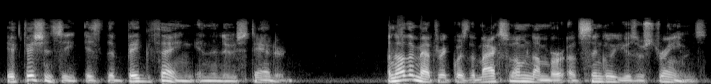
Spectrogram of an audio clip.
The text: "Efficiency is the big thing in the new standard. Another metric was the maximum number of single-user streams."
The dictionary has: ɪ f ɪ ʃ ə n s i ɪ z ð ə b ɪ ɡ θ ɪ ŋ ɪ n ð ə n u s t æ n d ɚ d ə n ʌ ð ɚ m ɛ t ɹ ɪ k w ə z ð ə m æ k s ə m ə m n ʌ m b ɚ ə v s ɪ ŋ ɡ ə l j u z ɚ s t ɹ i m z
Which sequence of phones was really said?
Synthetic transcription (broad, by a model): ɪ f ɪ ʃ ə n s i ɪ z ð ə b ɪ ɡ θ ɪ ŋ ɪ n ð ə n u s t æ n d ɚ d ə n ʌ ð ɚ m ɛ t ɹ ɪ k w ə z ð ə m æ k s ə m ə m n ʌ m b ɚ ə v s ɪ ŋ ɡ l j u z ɚ s t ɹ i m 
